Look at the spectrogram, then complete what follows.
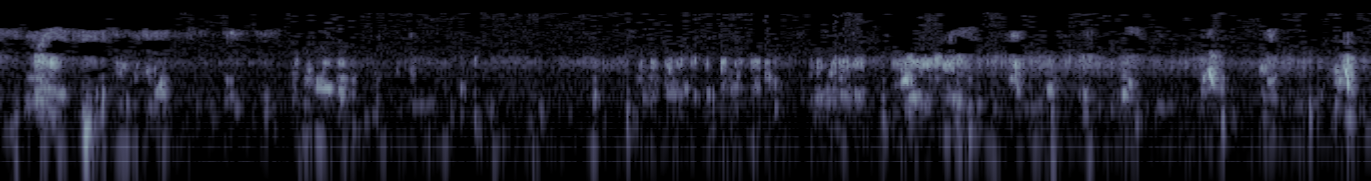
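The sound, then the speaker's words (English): A dog whimpers and whines in a string of uneven, high-pitched bursts, fairly quiet, with a steady faint hum running underneath throughout. “Dog's not a person.”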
